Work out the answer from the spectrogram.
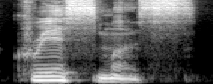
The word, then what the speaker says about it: Christmas: próxima essa aqui ó Christmas Christmas esse aqui não é Christmas a gente não pronuncia aquele e ele tá Christmas Christmas a próxima é esta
